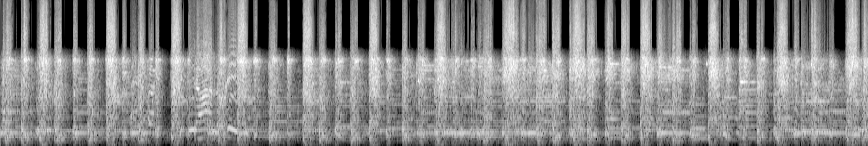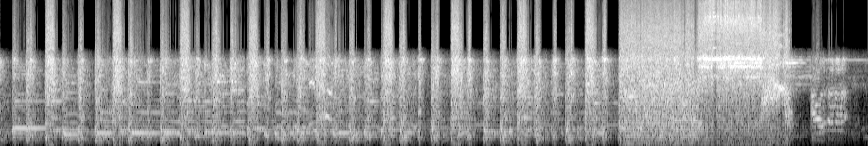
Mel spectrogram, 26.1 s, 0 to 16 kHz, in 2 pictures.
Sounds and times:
Music: 0:00.0 - 0:26.0
Speech: 0:02.1 - 0:03.7, 0:17.5 - 0:18.1, 0:25.2 - 0:26.0.

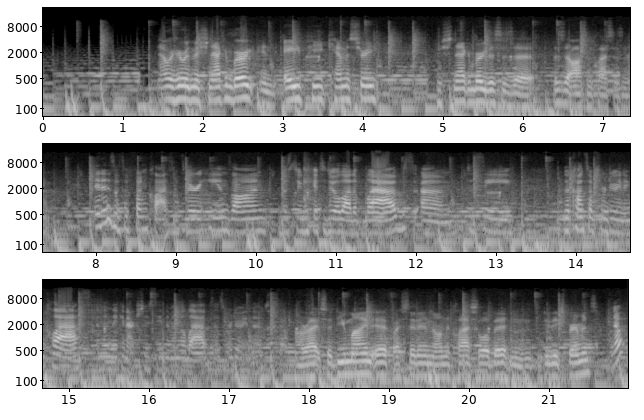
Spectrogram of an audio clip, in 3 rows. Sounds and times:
Music: 0:00.0 - 0:21.9
Speech: 0:05.0 - 0:07.4, 0:08.0 - 0:13.2, 0:13.9 - 0:21.9.

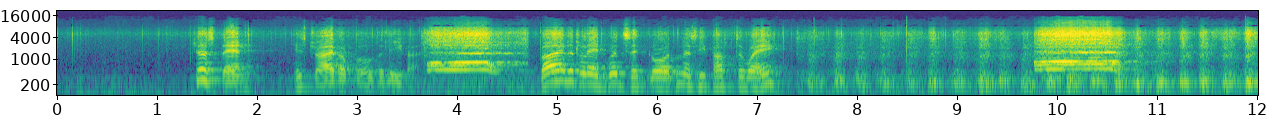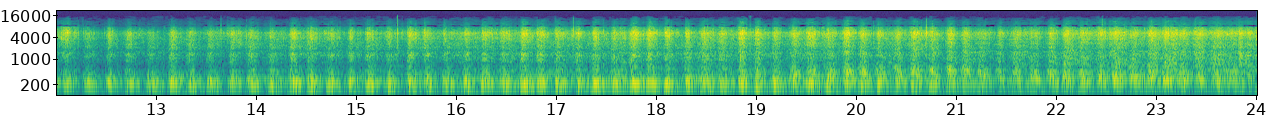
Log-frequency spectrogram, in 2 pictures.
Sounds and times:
Steam whistle: 0:03.6 - 0:04.8, 0:09.8 - 0:11.0.

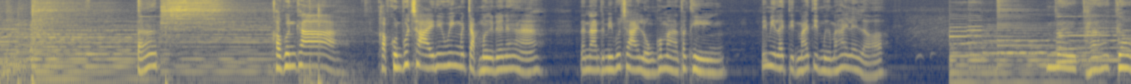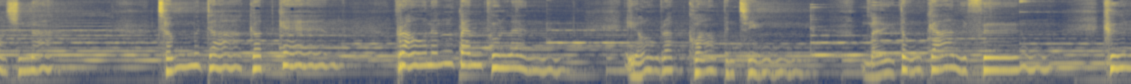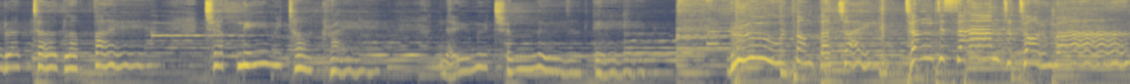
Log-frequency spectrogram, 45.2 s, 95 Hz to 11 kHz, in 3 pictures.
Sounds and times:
Independent music: 0:00.0 - 0:07.5, 0:11.8 - 0:45.2
Speech: 0:03.7 - 0:11.9.

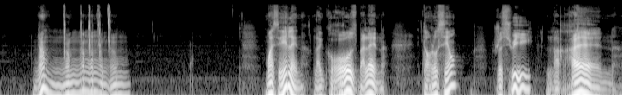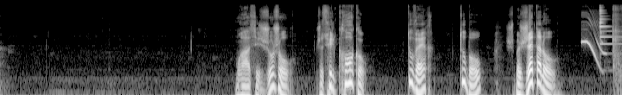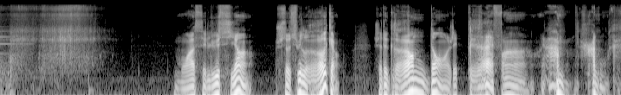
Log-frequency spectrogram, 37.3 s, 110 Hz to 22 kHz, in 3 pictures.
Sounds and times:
Speech: 0:00.6 - 0:02.6, 0:05.3 - 0:07.8, 0:08.4 - 0:09.2, 0:09.9 - 0:12.6, 0:17.1 - 0:19.8, 0:20.6 - 0:23.7, 0:28.3 - 0:31.8, 0:32.4 - 0:37.3.

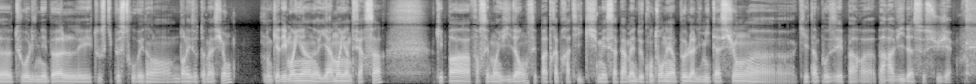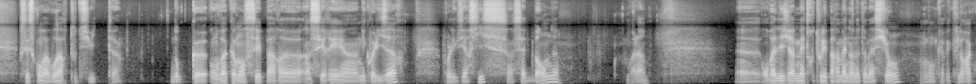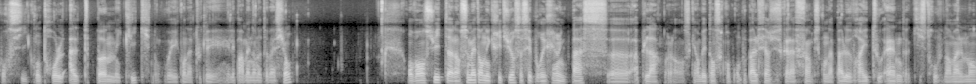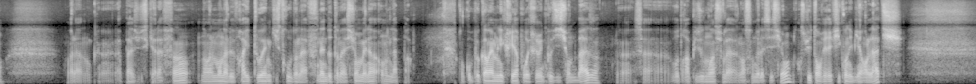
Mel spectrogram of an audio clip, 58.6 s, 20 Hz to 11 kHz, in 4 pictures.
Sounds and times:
Speech: 0:00.0 - 0:05.8, 0:06.5 - 0:16.6, 0:17.2 - 0:23.1, 0:24.0 - 0:24.4, 0:25.7 - 0:33.8, 0:35.0 - 0:44.0, 0:44.9 - 0:57.5.

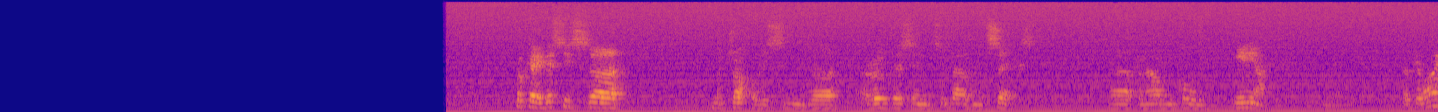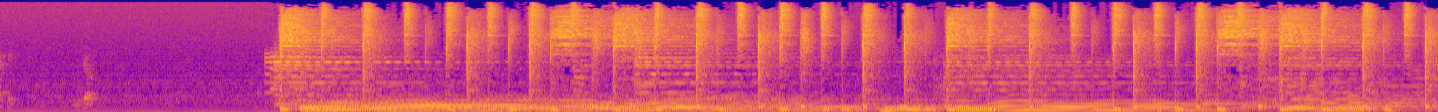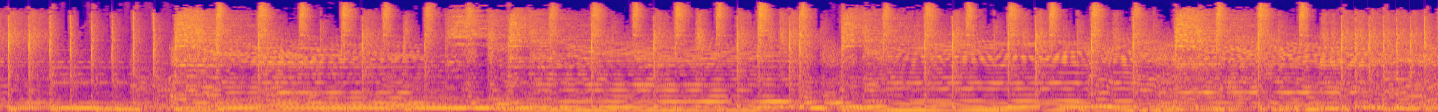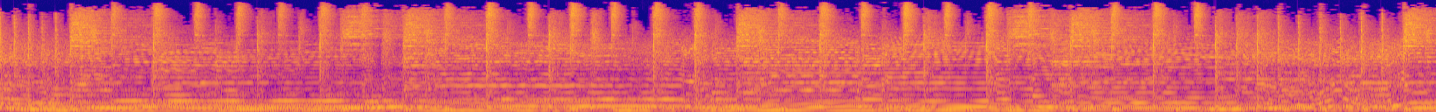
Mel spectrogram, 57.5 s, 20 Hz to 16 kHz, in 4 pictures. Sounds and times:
Electric guitar: 0:16.9 - 0:57.5
Strum: 0:17.0 - 0:57.5.

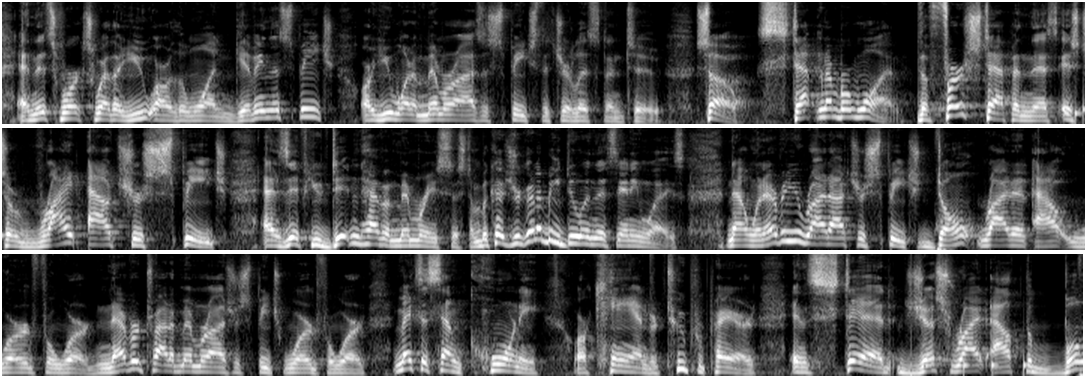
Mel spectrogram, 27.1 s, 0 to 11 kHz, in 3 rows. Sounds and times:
Male speech, man speaking: 0:00.0 - 0:27.0.

